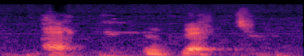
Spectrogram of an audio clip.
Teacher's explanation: Rather than an it sound in doing, the it we get in pit and lit and hit and pick becomes more like an eh.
